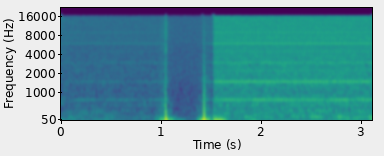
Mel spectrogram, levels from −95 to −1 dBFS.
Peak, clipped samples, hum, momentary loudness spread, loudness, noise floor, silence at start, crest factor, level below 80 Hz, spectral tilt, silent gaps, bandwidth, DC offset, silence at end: -2 dBFS; under 0.1%; none; 18 LU; -21 LUFS; -41 dBFS; 0 s; 20 dB; -28 dBFS; -1.5 dB/octave; none; 16 kHz; under 0.1%; 0 s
